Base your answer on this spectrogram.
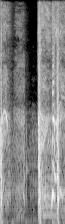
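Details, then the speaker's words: Female gamer with a cold who says she is coughing a lot, during a live game stream: two or three short, harsh cough bursts after a quiet breath. "제 가 지금 감기 에 걸려서 기침 을 많이 해 요 . 양해 부탁 드립니다 ."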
